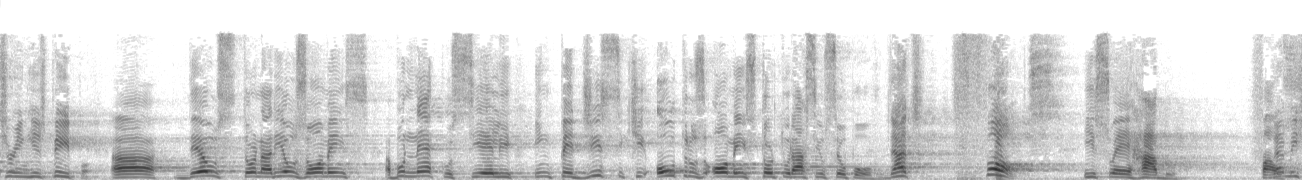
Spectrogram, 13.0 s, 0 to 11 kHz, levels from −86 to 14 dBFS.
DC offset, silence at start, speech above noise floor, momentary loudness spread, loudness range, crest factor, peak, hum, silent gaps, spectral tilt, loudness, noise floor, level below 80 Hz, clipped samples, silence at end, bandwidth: under 0.1%; 0 s; 32 dB; 19 LU; 5 LU; 20 dB; -2 dBFS; none; none; -3.5 dB/octave; -22 LUFS; -54 dBFS; -62 dBFS; under 0.1%; 0 s; 9.4 kHz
